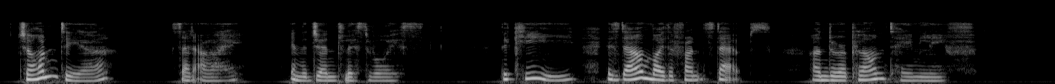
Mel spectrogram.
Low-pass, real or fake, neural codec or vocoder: 7.2 kHz; fake; codec, 16 kHz, 8 kbps, FreqCodec, larger model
